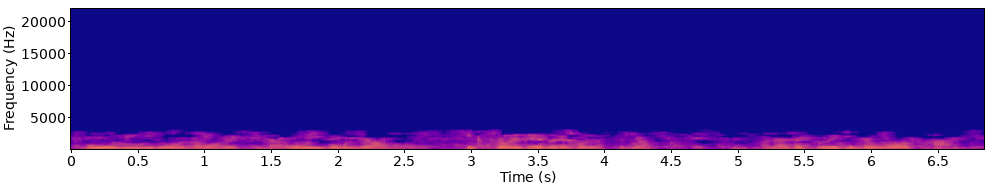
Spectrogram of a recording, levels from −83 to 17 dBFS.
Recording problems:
garbled, watery; badly; nothing above 3 kHz
background chatter; noticeable; throughout; 4 voices, 15 dB below the speech

